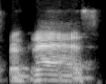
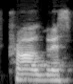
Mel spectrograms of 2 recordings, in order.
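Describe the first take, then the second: First: "progress" as the verb, pro-GRESS; last-syllable stress. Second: "Progress" as the noun, PRO-gress; first-syllable stress. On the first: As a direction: lean on the end of "progress". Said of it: "The stress is on the last". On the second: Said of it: "on the first syllable". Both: Shown as a demonstration.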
